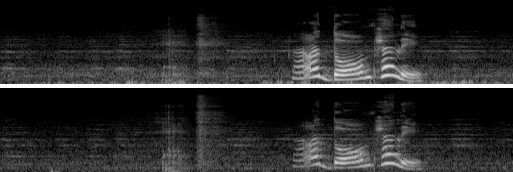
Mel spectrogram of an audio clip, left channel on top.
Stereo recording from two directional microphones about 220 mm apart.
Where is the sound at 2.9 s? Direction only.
30° left (ahead or behind).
